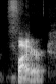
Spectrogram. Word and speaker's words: FHIR: thing you have to know is how to pronounce it fire um but what fire is is really just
